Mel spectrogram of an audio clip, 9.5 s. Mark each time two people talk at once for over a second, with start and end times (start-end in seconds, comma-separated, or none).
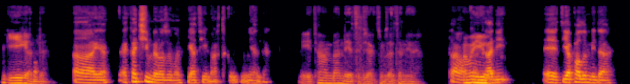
none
